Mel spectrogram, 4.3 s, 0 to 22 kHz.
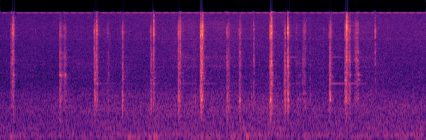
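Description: An irregular run of sharp light metallic clicks and rattles as the hatchet head of a cheap 6-in-1 camp tool is handled and worked off its tubular metal handle, which has just started to bend.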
